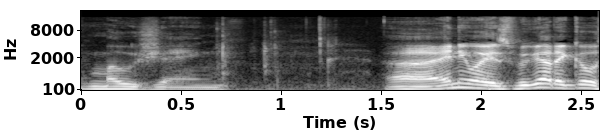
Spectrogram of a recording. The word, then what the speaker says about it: Mojang: It's pronounced Mojang, but I like Mojang.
